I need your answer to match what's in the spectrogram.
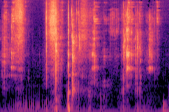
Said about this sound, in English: Got a lot of clinking there. Failed to open the beer. I'm the only one with a can.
